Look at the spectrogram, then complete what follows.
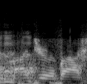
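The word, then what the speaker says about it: Mudgeeraba: It's a tongue twister. I'll have to tell you. Mudgee Bar Show. Don't feel bad. If you don't live up on the Gold Coast, you never know how to pronounce that.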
